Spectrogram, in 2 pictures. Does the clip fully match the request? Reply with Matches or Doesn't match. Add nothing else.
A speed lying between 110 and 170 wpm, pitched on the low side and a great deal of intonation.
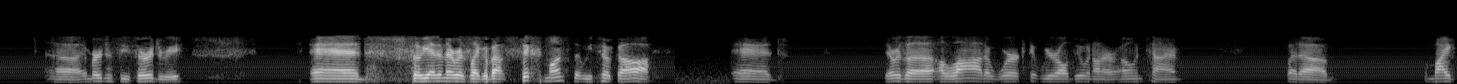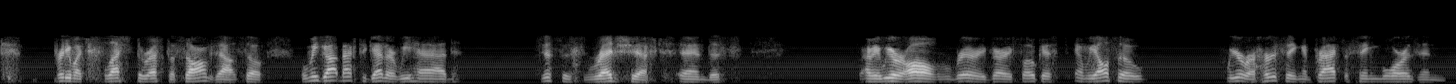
Matches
